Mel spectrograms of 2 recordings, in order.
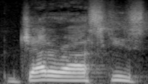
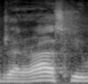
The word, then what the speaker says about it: Jodorowsky: It's called Jodorowsky's Dune. I believe I'm pronouncing that name right.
